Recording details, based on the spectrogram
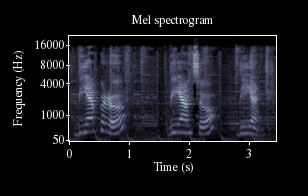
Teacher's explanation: I have added little Y sound when I started pronouncing these words. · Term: short Y sound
